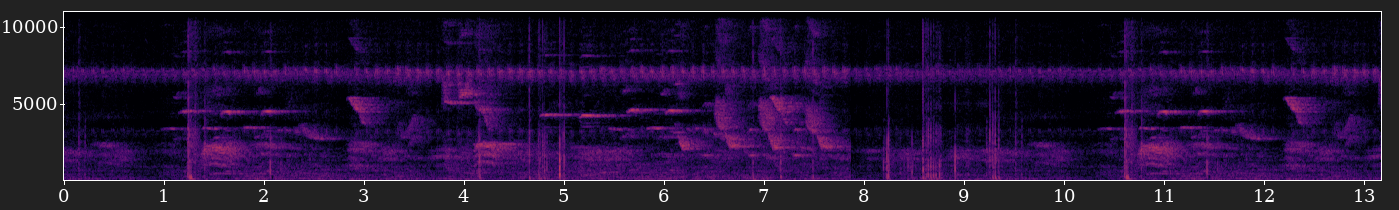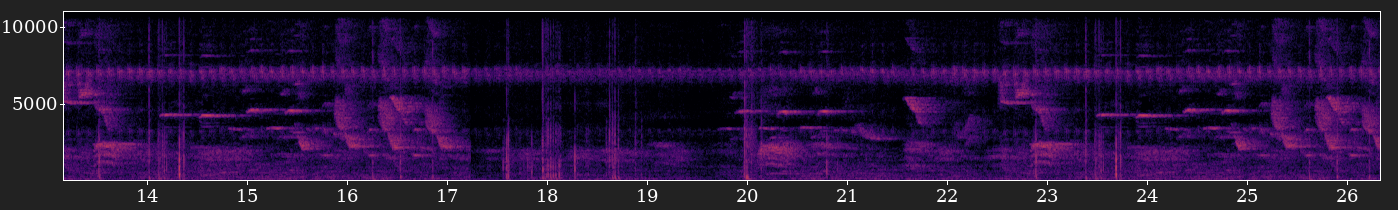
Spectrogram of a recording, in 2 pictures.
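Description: Faint birdsong with crows cawing, over a steady high-pitched whine. The same run of calls repeats about every nine to ten seconds, as a looped background recording does.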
